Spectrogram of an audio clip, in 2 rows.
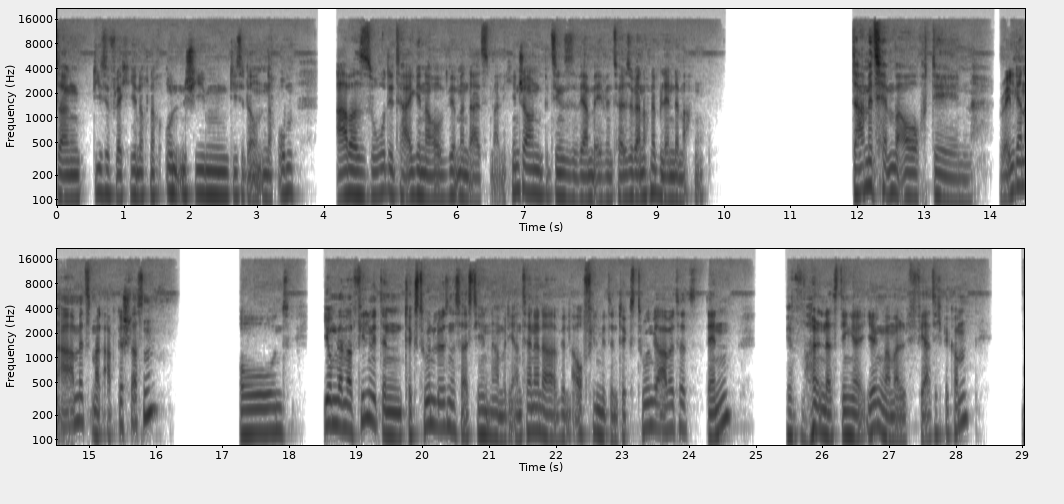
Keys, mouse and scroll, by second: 26.8-27.8 middle drag.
